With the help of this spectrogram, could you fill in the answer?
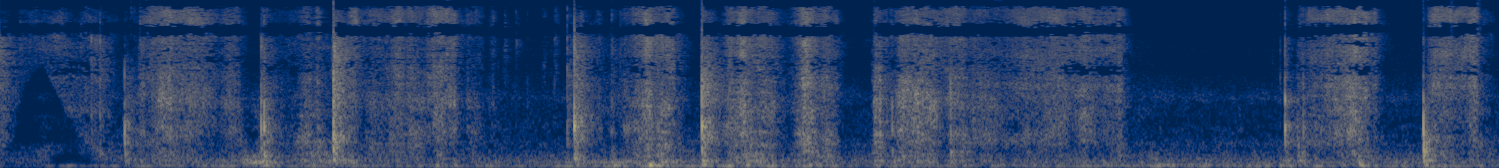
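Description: Beige kinetic sand in a shallow mint-green plastic tray is scraped and smoothed with an orange plastic scoop while one hand steadies the tray. Soft, grainy scraping and rustling hiss runs throughout in uneven strokes, broken by occasional sharp, bright clicks as the scoop catches the plastic.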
